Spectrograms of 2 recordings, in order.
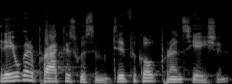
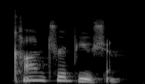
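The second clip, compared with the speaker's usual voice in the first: "contribution" with first and third syllables stressed; 5 semitones higher, 3 dB quieter than usual. Demonstrating how to pronounce the word: stress first and third syllables of contribution. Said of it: "Stress the first and third syllable".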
